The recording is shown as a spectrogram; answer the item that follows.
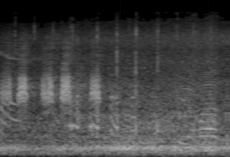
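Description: A duck quacking, a quick run of about five calls in the first second, over a steady low hum.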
